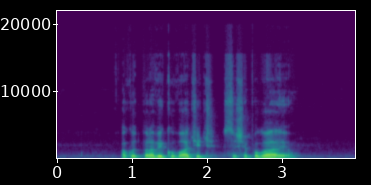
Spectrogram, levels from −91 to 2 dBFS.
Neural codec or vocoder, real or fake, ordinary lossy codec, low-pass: none; real; Opus, 24 kbps; 19.8 kHz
